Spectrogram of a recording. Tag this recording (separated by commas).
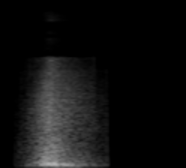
swish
